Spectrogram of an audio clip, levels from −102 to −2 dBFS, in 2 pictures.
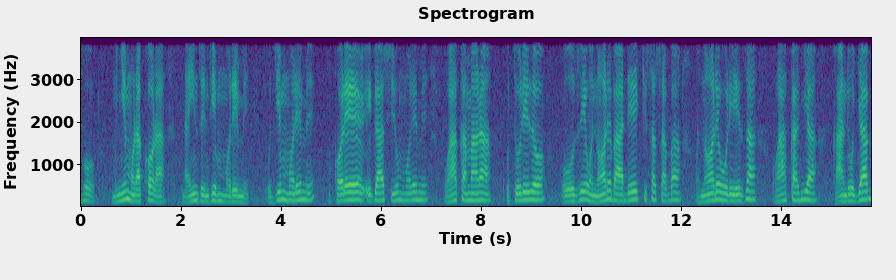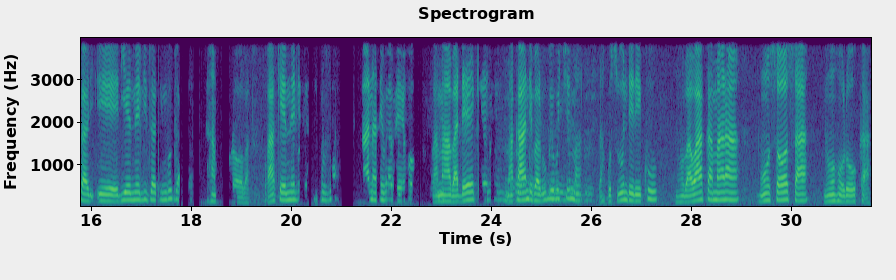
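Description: From 17.31 to 18.94 s, speech suppressed in double talk drops the talker by up to about 40 dB across roughly a second and a half, likely because the echo canceller could not separate the talker from the loudspeaker echo and turned both down. The waveform shows the envelope collapsing into gaps, and the spectrogram goes nearly blank in those columns.

Inside that dip, from 17.34 to 18.03 s, the other side's voice leaks through at about 30 dB below the speech. It is likely residual loudspeaker echo and sounds like a faint second voice. On the spectrogram it appears as weak harmonic traces.

A 40 ms scrap of leakage at 20.14 to 20.18 s, about 20 dB down, likely comes from loudspeaker echo that was not fully cancelled. From 20.15 to 20.94 s the talker is pulled down by about 35 dB, and the waveform narrows sharply.

From 21.25 to 22.52 s another suppression of about 35 dB, likely the same double-talk clamping, pulls the talker down.

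From 23.68 to 26.11 s the other side's voice leaks for longer at about 15 dB below the speech, likely echo that was not fully cancelled. On the spectrogram a second, fainter set of harmonics overlaps the talker's.

Within that stretch, 23.76 to 23.94 s brings a brief suppression of about 30 dB, likely from the canceller reacting to the double talk. It shows as a short notch in the waveform.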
